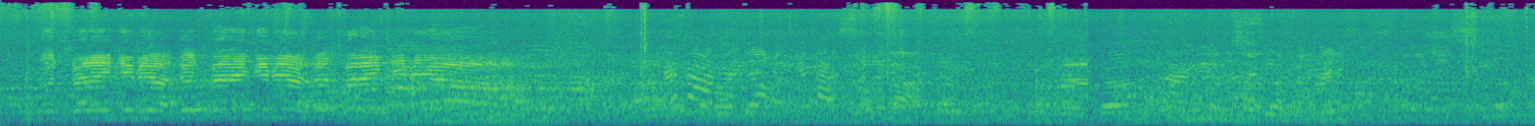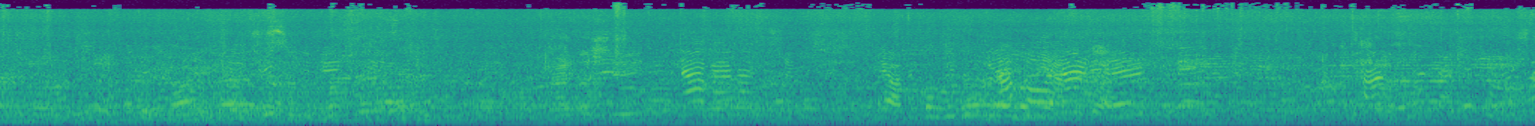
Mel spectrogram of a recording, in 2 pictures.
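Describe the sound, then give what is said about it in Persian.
A busy crowd under the roof of the Takyeh in Tajrish Bazaar, with many overlapping voices, some raised into loud, sing-song calls of fruit vendors selling off their goods cheaply above the steady chatter, filling the whole stretch at an even loudness. “تکیه‌ای که اگر محرم نباشه بوی سبزی و میوه تازه میده و صدای میوه فروشا رو زیر سقفش میشنوی که آتیش به مالشون زده.”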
